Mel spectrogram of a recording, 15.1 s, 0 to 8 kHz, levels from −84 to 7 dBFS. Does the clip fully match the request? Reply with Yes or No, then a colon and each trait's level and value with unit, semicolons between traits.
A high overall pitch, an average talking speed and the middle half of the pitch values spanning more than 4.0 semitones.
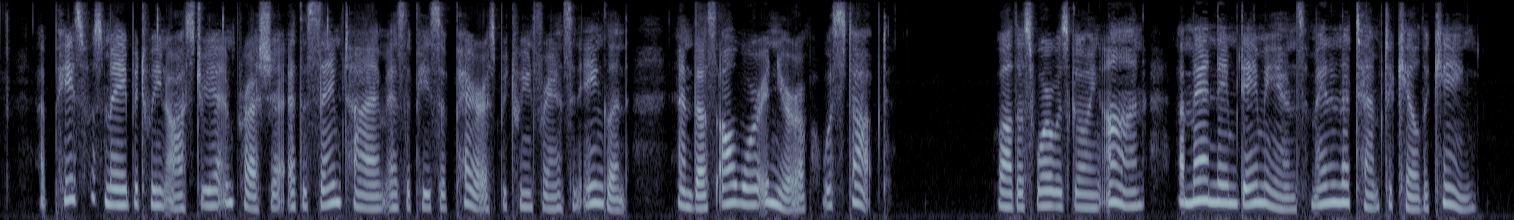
Yes: high, 205 Hz; average, 180 wpm; average, 4.8 semitones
